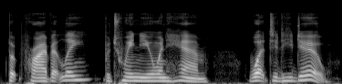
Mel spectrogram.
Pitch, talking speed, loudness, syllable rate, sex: 160 Hz, 140 wpm, -19 LUFS, 5.2 syllables/s, female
